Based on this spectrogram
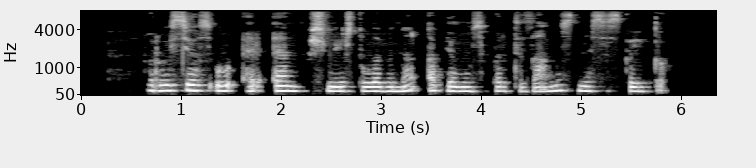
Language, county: Lithuanian, Šiauliai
